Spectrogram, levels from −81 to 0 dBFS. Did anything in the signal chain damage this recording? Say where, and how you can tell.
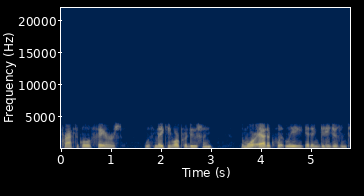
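Yes. At the codec stage, the GSM full-rate codec runs throughout: a buzzy, gravelly roughness over a 250 Hz to 3.4 kHz band, which fits 13 kbps full rate. The pulse-driven grit sets it apart from simple telephone band-limiting.

At the network stage, lost GSM frames occur at 1.12–1.27 s (scattered, longest run about 70 ms), 2.92–2.99 s and 5.22–5.38 s. The last good frame repeats as a metallic ring rather than a clean dropout or click.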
